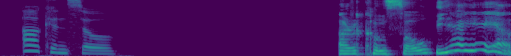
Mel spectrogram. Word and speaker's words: Arkansas: Arkansas. This is exactly how it's pronounced. Arkansas.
